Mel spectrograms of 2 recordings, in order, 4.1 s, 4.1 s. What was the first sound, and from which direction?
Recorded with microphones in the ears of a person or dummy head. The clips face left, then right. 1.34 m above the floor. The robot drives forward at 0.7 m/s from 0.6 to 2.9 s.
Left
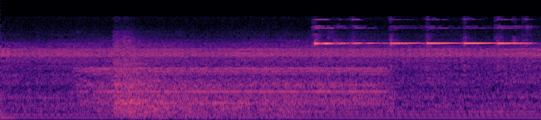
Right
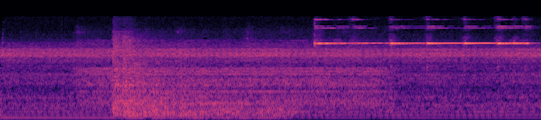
An explosion, 65° right (ahead or behind).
